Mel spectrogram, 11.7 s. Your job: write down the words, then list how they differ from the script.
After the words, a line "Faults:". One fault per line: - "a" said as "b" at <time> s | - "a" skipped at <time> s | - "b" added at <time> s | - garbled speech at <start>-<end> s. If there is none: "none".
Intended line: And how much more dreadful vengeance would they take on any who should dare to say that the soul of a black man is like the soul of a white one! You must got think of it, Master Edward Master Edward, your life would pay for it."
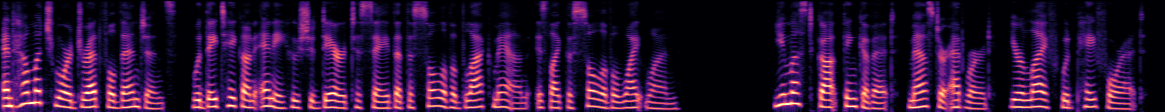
And how much more dreadful vengeance would they take on any who should dare to say that the soul of a black man is like the soul of a white one! You must got think of it, Master Edward, your life would pay for it."
Faults:
- "Master Edward" skipped at 9.9 s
